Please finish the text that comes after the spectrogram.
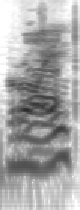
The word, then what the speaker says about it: Bräu: Bräu, no umlaut is brow. Brow umlaut is pronounced Bräu. Yep.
